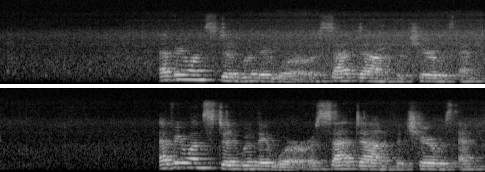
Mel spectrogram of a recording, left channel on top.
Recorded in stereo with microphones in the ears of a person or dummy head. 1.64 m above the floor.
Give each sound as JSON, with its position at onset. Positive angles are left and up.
{"t": 1.6, "sound": "a woman speaking", "side_deg": -80, "distance_m": 5.5}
